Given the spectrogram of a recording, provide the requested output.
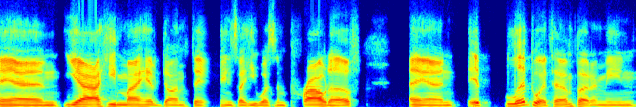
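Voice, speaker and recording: Someone with an American accent speaks at a fairly slow pace in an ordinary speaking voice. The background is quiet. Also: man. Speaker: voice actor. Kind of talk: casual interview.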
